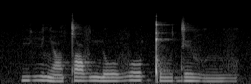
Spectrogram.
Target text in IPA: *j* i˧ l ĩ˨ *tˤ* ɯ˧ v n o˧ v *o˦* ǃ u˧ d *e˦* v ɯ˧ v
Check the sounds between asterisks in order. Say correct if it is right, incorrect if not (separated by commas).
correct, correct, correct, correct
